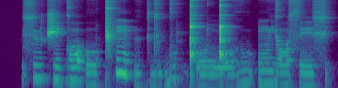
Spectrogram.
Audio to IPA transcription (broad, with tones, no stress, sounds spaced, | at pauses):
s ʉ˧ t͡ʃ e˧ ɡ ɔ˧ ʔ o˩ ǁʰ ũ˥ ʔ ɨ˩ k d ʉ˩ ɡ u˥ ǃʼ o˩ ŋ͡ǃ o˩ ɦ u˧ ʔ ũ˧ j ɔ˧ s e˧ x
